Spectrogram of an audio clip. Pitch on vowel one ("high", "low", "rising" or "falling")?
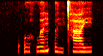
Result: low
